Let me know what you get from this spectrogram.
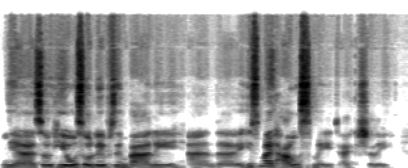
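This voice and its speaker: A chatty woman in her twenties tutors English over a video call. She giggles often and keeps asking questions. Her voice sits a bit high. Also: moderate pace. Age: 20s. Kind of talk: casual video-call conversation lesson.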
